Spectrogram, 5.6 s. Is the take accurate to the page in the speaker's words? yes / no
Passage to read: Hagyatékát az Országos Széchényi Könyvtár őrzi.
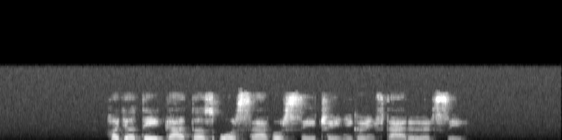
yes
